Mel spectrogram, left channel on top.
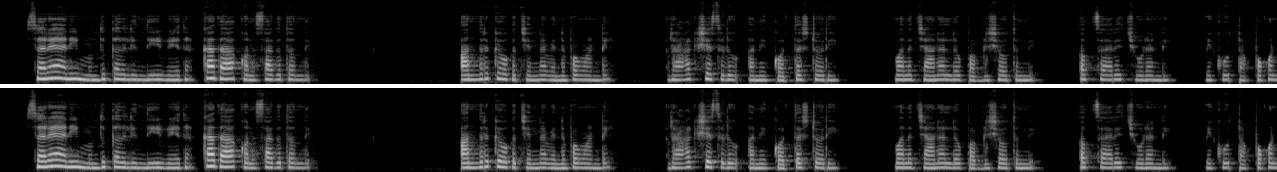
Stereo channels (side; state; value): both; normal; correlation 0.79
